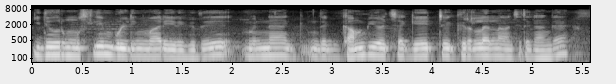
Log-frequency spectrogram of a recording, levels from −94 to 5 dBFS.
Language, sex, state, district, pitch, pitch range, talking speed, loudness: Tamil, male, Tamil Nadu, Kanyakumari, 120 Hz, 115-130 Hz, 140 wpm, -17 LUFS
